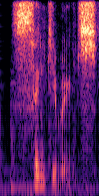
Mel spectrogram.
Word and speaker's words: sentiment: Sentiments. S-E-N-T-I-M-E-N-T. That is another beautiful noun. Sentiment. Sentiment. We can see that the accent falls on the first syllable. Sentiment.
